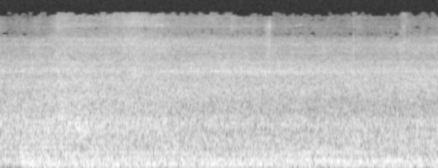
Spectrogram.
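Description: A steady low rumbling noise with an even hiss above it, constant throughout.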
